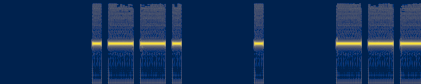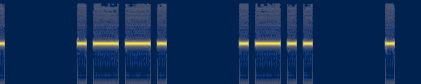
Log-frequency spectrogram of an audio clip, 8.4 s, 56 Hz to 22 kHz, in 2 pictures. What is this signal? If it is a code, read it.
Morse code, heard as a keyed tone, about 15 wpm, spaced as for 8 wpm, 1000 Hz. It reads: PEOPLE
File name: qotdfiles / 8wpm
